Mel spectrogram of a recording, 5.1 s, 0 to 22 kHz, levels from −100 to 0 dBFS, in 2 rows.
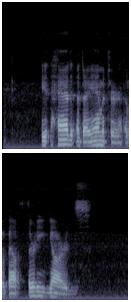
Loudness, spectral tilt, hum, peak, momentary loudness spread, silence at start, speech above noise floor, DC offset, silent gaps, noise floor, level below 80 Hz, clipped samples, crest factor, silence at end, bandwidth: -39 LUFS; -8.5 dB/octave; none; -22 dBFS; 11 LU; 0.8 s; 28 dB; under 0.1%; none; -66 dBFS; -64 dBFS; under 0.1%; 18 dB; 0.8 s; 9.8 kHz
